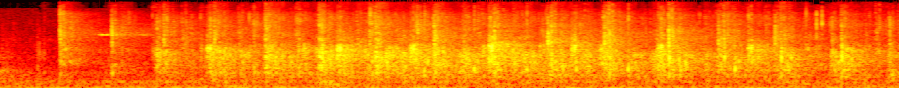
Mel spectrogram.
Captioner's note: audience clapping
